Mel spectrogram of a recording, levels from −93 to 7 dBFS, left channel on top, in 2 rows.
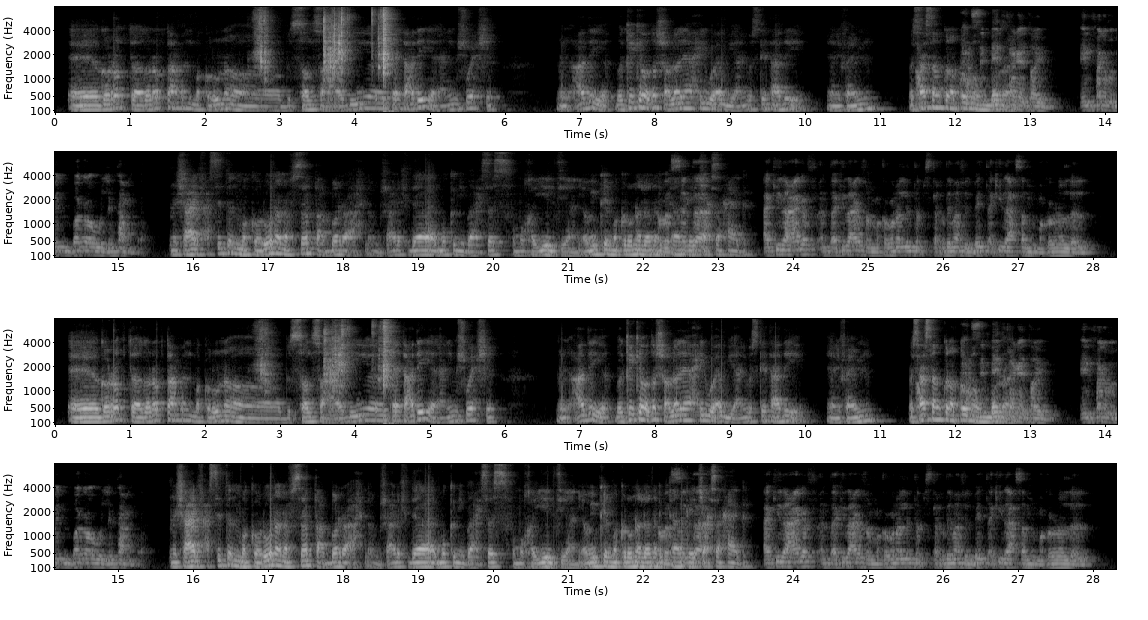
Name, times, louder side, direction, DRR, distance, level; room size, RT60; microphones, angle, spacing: voice 1, 0.2-5.9 6.7-10.0 10.3-10.9 11.4-12.8 15.7-23.4, right 2 dB, 40° right, 0.5 m, -34 dB
sound 1, 1.2-1.3 1.6-1.7 2.2-2.3 2.6-3.3 3.5-4.6, left 5 dB, 75° left, 1.0 m, -33 dB
voice 2, 12.1-13.2 13.7-15.2 22.2-22.9 23.6-27.9, equal, 15° left, 1.6 m, -41 dB
6.7 x 3.6 x 5.4 m
head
